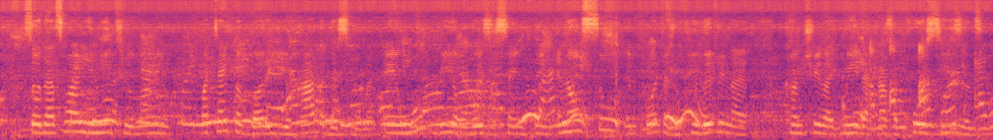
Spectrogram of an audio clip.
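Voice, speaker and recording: With crowd noise in the background and audible room echo, a woman talks at a fairly quick pace with ordinary pitch variation. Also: fairly high pitch for a woman. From Quebec. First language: French. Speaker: herbalist. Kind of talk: casual talk to camera. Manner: halting.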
